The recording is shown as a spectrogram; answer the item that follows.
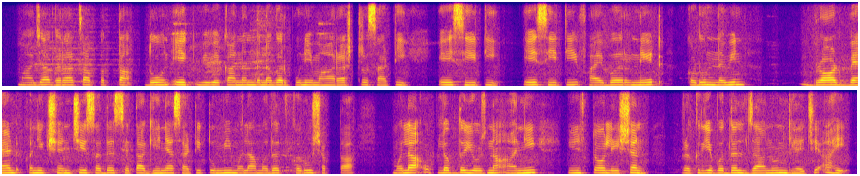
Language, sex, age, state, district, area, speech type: Marathi, female, 30-45, Maharashtra, Nanded, urban, read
